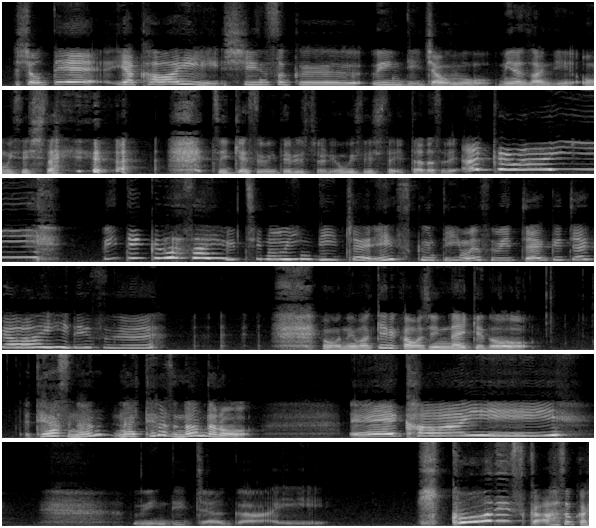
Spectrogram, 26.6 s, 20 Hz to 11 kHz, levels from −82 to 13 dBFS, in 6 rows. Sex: female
